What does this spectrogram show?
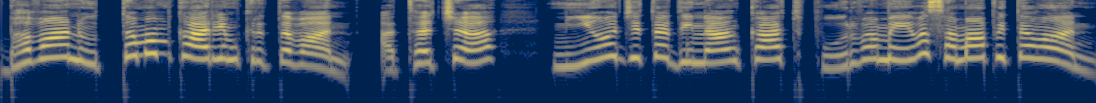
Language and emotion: Sanskrit, happy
